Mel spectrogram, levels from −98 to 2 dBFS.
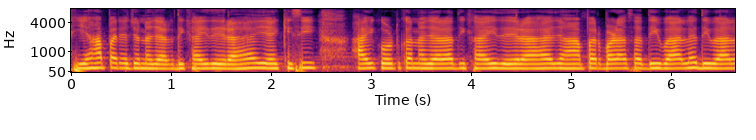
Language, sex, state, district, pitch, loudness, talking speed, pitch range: Hindi, female, Chandigarh, Chandigarh, 215 Hz, -12 LUFS, 215 wpm, 210-220 Hz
